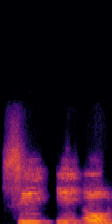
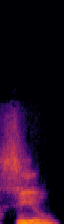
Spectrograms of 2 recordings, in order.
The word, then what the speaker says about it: CEO: and by the way it's pronounced CEO not seal okay every letter has to be pronounced for an American to understand and so all the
